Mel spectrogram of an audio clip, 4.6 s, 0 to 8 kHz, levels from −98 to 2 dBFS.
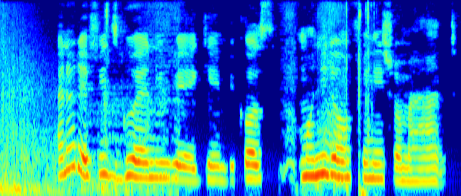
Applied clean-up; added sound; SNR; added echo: classical method spectral subtraction.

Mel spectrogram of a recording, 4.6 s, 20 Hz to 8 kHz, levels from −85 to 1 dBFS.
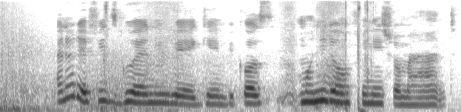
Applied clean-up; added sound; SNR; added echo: none; Zipper (clothing) + Explosion; 15 dB; none.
